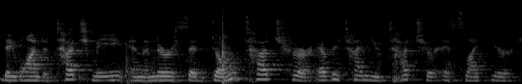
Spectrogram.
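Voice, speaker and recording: Lively intonation from a woman at a moderate pace, with audible room echo and noticeable background noise. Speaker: grandmother recounting illness. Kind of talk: interview. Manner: animated.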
